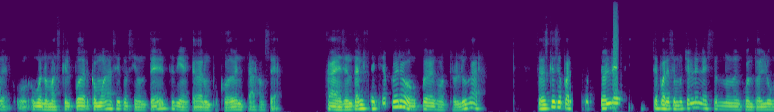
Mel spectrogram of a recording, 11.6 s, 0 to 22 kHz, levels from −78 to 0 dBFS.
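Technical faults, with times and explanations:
9.19 to 9.32 s, loose connector crackle: a worn or dirty contact somewhere in the cable or jack path loses and regains its connection over and over as it shifts. Each break chops the speech signal off and each reconnection snaps it back, and any DC sitting on the line turns those transitions into pops, so for roughly 130 ms the audio breaks into an irregular, scratchy burst of crackle rather than a single clean click.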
